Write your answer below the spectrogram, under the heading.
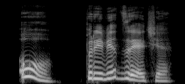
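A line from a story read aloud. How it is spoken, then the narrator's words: Cheerful greeting. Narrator (Russian): радостно поприветствовала Света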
